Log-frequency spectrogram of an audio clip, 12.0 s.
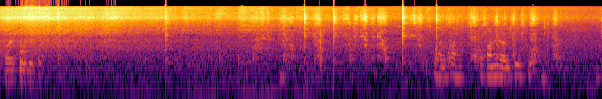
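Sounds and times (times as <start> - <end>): paste sizzling in hot oil: 0.0 - 12.0
spatula scraping pan: 4.8 - 11.4.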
